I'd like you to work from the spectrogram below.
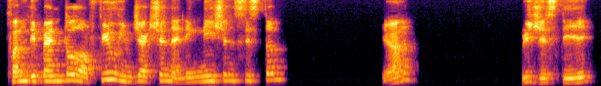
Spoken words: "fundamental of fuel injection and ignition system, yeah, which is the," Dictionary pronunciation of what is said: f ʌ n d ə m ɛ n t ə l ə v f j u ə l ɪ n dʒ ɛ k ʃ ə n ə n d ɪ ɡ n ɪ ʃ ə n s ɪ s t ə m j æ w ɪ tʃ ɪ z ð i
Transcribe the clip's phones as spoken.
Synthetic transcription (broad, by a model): f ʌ n d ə m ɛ n t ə l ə f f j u ɪ n dʒ ɛ k ʃ ə n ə n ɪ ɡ n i ʃ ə n s ɪ s t ə m j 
